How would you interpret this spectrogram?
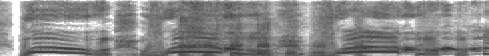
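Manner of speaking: high, hammed-up Ric Flair woos; laughing mock wooo. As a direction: squeal woo like Ric Flair. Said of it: "Flair's argument back is".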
